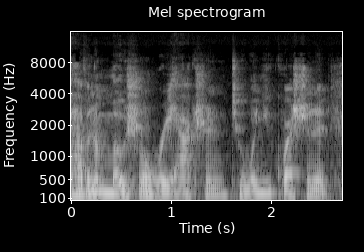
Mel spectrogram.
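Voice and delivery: ordinary talk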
